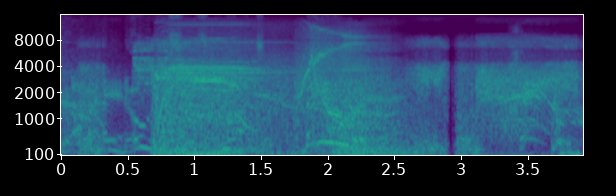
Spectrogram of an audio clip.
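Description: An energy blast crackles and roars.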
